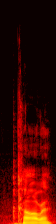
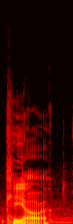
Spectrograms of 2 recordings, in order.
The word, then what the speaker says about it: Ciara: Kara? It's not Kara, it's like Kiara. What is it? There you are. C-I-A-R-A. How do you spell that? Storm Kiara?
